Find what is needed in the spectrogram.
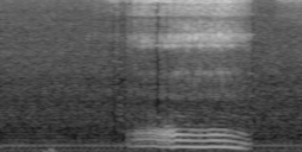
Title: Snoring sound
